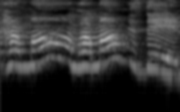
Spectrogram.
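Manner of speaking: high, loud cry of bad news; imitated distress. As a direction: wail it out to the room. Imitates cellmate announcing the death.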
